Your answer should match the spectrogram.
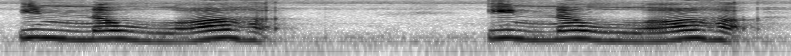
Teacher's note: اِنَّ اللَّهَ، اِنَّ اللَّهَ، پھر سے دیکھیے اللہ کا یہ جو لام ہے اس سے پہلے یہاں پہ زبر آ گیا، تو اللہ کے لام سے پہلے زبر ہو تو اللہ کا جو لام ہے وہ موٹا پڑھا جاتا ہے، تو یہاں ہم اللہ کے لام کو موٹا پڑھیں گے.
